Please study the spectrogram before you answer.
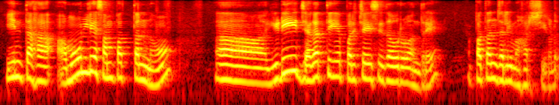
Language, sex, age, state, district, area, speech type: Kannada, female, 60+, Karnataka, Chitradurga, rural, spontaneous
